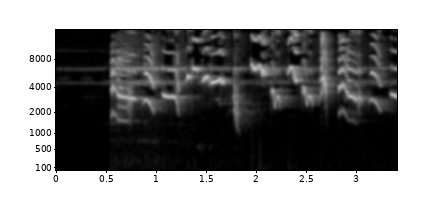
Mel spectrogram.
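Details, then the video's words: Oriental magpie-robin female voice used to lure a male: after a brief silence, a continuous rich run of loud whistles, downslurs and buzzy chatter at high pitch. "Suara Gacor Kacer betina memancing jantan"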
